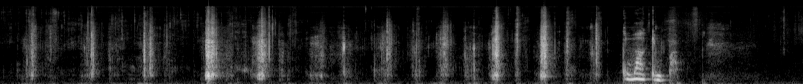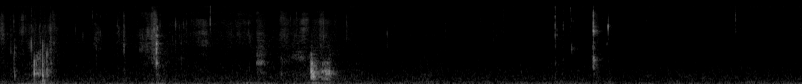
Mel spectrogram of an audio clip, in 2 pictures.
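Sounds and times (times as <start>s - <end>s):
close chewing: 0.0s - 6.1s.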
